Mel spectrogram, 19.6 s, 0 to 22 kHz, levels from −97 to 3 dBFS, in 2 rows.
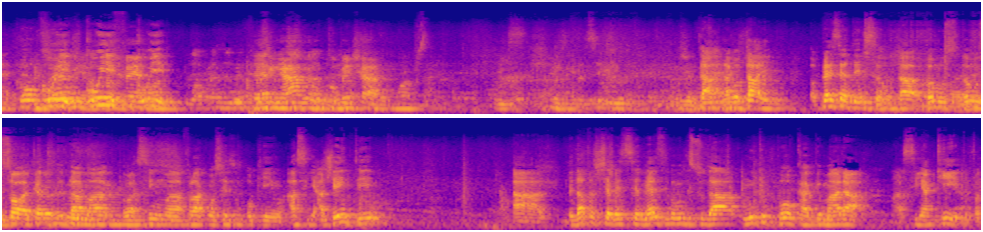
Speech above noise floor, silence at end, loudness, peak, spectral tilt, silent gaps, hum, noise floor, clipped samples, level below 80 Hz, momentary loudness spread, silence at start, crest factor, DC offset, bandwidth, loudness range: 28 dB; 0 s; -18 LUFS; 0 dBFS; -5.5 dB/octave; none; none; -46 dBFS; under 0.1%; -58 dBFS; 15 LU; 0 s; 18 dB; under 0.1%; 13 kHz; 7 LU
